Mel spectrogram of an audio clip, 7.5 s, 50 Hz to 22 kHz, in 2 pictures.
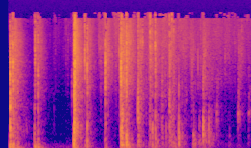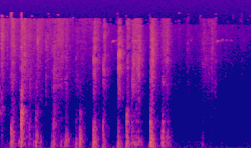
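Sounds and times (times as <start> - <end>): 
large rock falling from a cliff and rolling down: 0.1 - 6.3.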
